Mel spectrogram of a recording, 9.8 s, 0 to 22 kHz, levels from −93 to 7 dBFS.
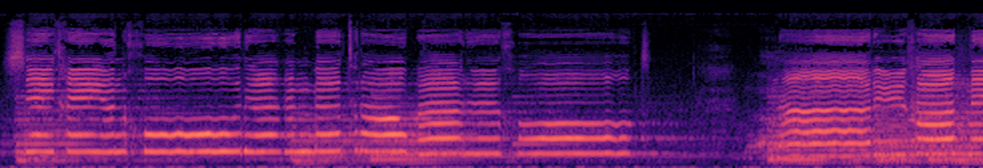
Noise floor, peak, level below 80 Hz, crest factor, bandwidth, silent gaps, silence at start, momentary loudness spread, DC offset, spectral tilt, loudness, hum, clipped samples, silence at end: -56 dBFS; -10 dBFS; -70 dBFS; 16 dB; 16 kHz; none; 0.05 s; 8 LU; under 0.1%; -3 dB/octave; -26 LUFS; none; under 0.1%; 0 s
